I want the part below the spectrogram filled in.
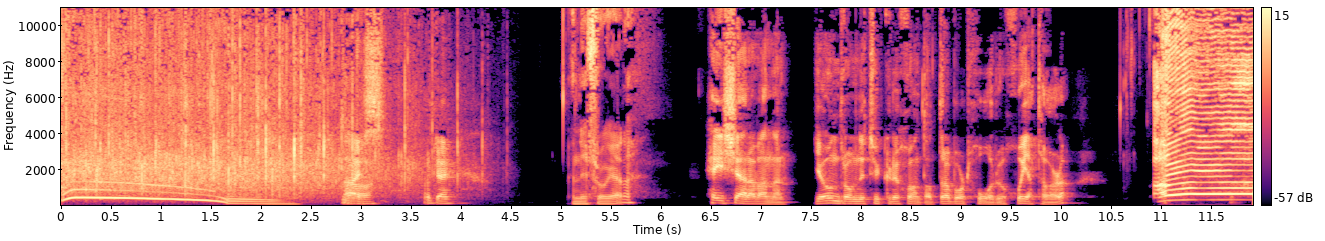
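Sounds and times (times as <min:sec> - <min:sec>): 
applause sound effect: 0:00.0 - 0:04.6
speech: 0:02.8 - 0:04.1, 0:05.1 - 0:05.8, 0:06.5 - 0:10.2, 0:10.9 - 0:11.9.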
